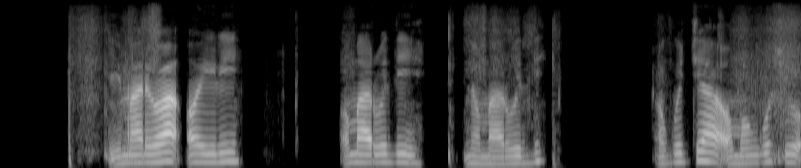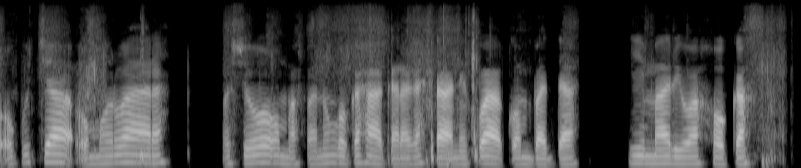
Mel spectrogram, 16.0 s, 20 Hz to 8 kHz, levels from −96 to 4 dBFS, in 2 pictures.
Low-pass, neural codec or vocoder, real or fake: 7.2 kHz; none; real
